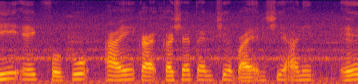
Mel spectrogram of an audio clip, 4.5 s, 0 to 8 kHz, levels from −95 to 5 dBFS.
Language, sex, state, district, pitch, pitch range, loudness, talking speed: Marathi, male, Maharashtra, Chandrapur, 160 Hz, 155-180 Hz, -18 LUFS, 145 wpm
